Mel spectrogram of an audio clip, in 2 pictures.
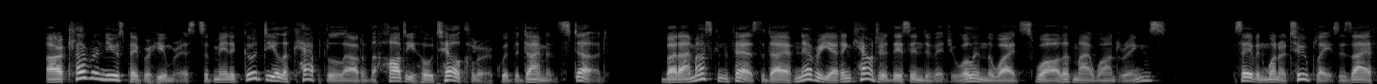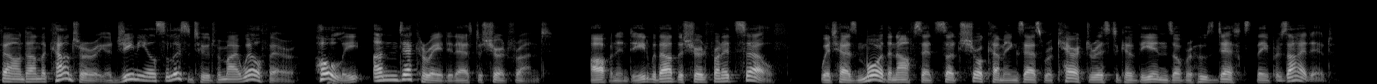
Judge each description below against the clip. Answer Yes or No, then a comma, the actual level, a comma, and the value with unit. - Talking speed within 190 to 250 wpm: Yes, average, 195 wpm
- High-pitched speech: No, low, 115 Hz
